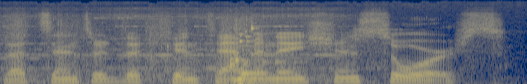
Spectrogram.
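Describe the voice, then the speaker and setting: A man's voice: on the high side, steady tone, unhurried. A man doing casual video game commentary, playfully muttering to himself and echoing game text. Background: loud game music.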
